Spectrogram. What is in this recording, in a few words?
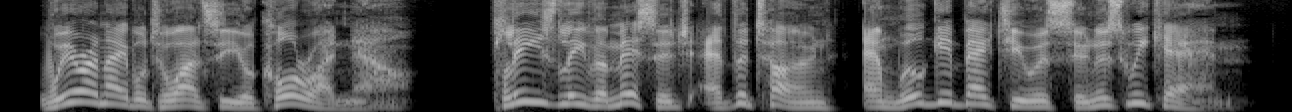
NZ Male Voice Phone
